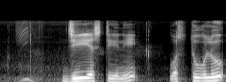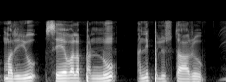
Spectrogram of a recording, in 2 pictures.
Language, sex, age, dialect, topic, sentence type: Telugu, male, 41-45, Central/Coastal, banking, statement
